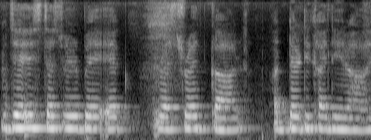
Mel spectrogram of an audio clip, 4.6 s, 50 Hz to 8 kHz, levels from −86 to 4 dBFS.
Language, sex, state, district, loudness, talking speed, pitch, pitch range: Hindi, female, Arunachal Pradesh, Papum Pare, -17 LUFS, 155 wpm, 225 Hz, 210-230 Hz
